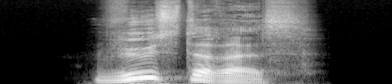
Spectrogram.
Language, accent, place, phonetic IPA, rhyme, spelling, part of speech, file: German, Germany, Berlin, [ˈvyːstəʁəs], -yːstəʁəs, wüsteres, adjective, De-wüsteres.ogg
- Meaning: strong/mixed nominative/accusative neuter singular comparative degree of wüst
